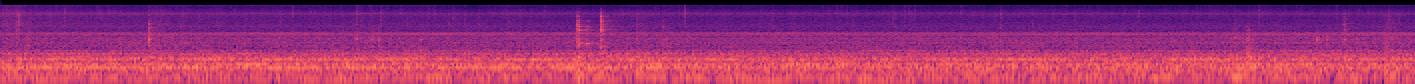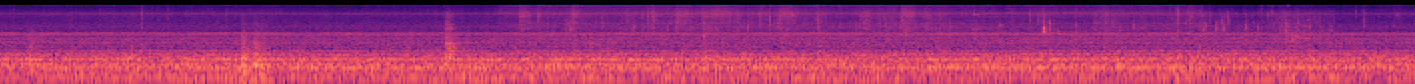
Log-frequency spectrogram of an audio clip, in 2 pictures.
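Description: Luffa and egg sizzling in a wok over a steady hum, with a few light clicks and knocks of a spatula against the pan.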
